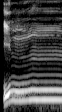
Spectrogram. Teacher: Nun yang bertasdid gunna mustaddadah kita dengungkan, kita tahan selama 3 harokat.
